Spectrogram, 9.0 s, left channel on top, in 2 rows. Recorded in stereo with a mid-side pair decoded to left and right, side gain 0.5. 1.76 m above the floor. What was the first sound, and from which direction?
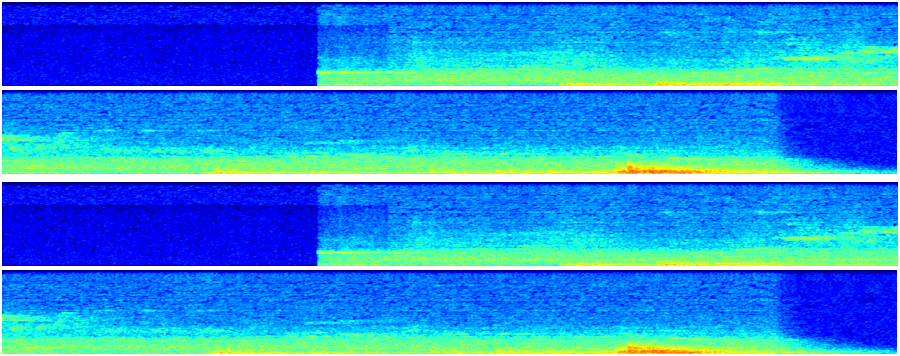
A bird, 20° left.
